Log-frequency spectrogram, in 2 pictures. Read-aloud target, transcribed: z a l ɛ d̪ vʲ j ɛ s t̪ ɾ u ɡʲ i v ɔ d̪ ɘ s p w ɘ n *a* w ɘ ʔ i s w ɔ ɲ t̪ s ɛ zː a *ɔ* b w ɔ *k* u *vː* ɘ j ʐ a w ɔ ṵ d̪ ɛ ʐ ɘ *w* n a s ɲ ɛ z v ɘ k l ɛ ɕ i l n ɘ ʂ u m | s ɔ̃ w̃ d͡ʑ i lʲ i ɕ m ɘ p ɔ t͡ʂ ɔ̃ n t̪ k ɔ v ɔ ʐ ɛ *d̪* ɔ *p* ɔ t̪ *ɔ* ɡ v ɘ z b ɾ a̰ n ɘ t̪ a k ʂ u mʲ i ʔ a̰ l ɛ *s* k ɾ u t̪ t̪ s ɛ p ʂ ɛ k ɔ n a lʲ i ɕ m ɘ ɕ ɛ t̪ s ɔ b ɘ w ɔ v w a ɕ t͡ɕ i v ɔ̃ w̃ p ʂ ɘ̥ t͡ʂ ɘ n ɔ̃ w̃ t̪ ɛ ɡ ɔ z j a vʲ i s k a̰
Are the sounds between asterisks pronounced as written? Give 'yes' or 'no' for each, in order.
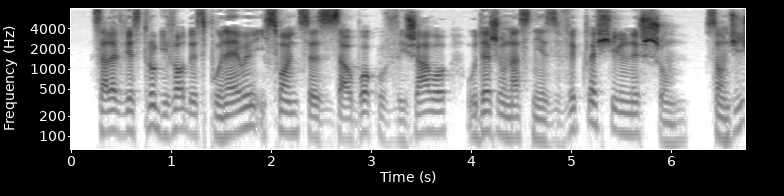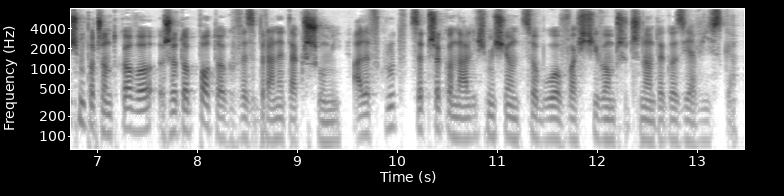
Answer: no, yes, yes, yes, yes, no, yes, yes, no

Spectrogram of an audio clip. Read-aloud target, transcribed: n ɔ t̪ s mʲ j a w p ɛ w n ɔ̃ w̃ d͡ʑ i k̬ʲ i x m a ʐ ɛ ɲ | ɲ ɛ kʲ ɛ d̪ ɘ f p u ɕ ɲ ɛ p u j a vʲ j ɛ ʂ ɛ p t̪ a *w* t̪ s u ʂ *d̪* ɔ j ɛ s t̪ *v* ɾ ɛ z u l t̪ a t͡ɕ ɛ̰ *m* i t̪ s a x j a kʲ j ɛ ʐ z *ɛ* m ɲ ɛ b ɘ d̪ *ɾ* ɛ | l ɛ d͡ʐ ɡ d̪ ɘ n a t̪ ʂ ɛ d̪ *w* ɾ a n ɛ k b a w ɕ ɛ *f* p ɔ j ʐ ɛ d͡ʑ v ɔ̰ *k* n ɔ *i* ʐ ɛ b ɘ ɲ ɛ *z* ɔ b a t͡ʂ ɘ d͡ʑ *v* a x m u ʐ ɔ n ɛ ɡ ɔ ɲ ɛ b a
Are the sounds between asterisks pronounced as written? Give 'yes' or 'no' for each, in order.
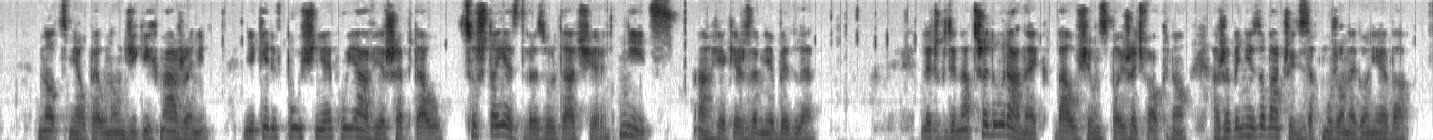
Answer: yes, no, yes, no, yes, no, yes, no, yes, no, yes, no

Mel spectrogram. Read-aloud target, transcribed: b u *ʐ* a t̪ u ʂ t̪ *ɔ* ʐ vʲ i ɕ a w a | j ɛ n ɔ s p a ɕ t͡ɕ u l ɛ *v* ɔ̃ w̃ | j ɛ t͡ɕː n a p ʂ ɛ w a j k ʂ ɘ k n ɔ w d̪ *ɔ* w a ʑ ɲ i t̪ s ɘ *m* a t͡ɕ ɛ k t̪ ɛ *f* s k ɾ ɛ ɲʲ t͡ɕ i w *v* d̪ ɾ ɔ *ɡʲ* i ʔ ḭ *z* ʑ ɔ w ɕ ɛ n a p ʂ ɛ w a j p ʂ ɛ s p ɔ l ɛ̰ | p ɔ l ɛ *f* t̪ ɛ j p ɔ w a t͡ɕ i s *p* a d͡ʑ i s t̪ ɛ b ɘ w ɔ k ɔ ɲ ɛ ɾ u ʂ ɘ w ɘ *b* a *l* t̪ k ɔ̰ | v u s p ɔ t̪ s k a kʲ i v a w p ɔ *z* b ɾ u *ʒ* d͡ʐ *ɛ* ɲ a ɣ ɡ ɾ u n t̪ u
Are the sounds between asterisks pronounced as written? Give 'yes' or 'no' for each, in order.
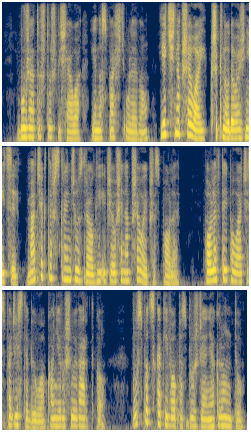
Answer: yes, no, yes, yes, yes, no, no, yes, no, yes, yes, no, no, yes, no, yes

